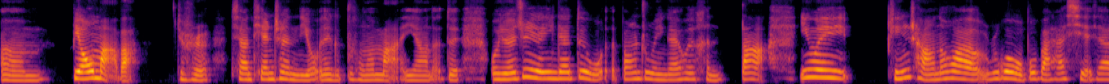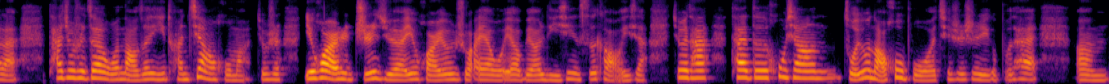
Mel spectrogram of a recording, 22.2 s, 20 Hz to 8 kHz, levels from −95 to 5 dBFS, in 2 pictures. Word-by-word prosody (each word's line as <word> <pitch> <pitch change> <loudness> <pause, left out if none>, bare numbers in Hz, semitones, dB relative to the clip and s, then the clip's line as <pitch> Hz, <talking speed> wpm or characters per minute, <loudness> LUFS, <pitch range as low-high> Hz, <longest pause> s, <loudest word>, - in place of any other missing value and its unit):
嗯， 170 +2 -4 0.2
标 235 0 +10
码 245 - +5
吧。 - - +1 0.3
就 205 - -5
是 185 -1 -3 0.2
像 200 -1 0
天 210 +1 -1
秤 210 -4 -1
里 175 - -2
有 180 +3 -2
那 185 +2 -1
个 175 - -7
不 200 - -11
同 190 - -7
的 180 - -3
码 175 -3 -3
一 170 - -5
样 170 -1 -4
的， 250 - -9
对。 175 -5 -5 0.3
我 210 - -1
觉 205 - +2
得 215 - +3
这 275 +2 +2
个 240 - +7
应 230 0 +3
该 230 0 +3
对 240 +2 0
我 195 -5 0
的 - - -10
帮 210 +2 -3
助 225 -3 -3
应 190 -1 -4
该 190 +1 -3
会 215 0 -5
很 190 -3 -9 0.2
大。 215 -1 0 0.3
因 275 +1 +2
为， 265 -3 +4 0.3
平 235 +1 0
常 190 -6 0
的 220 +2 -1
话， 225 -5 +5
如 215 +4 -3
果 235 -1 +6
我 195 -4 +1
不 220 +3 -1
把 195 -3 0
它 205 +2 -5
写 220 - -3
下 200 -1 -3
来， 180 - -4 0.3
它 250 - -1
就 260 0 +1
是 250 - +2
在 245 0 +3
我 200 -2 -1
脑 175 -4 0
子 200 - -3
里 205 -1 -2
一 200 - -5
团 200 -1 -6
浆 220 -2 +1
糊 185 -2 -9
嘛。 170 +2 -9
就 195 -1 -7
是 195 0 -5 0.2
一 - - +2
会 255 +1 +9
儿 205 -2 +8
是 215 -2 -1
直 210 +4 0
觉， 185 -3 0
一 200 - +1
会 200 -3 -3
儿 175 0 0
又 195 +2 -1
说： 195 -1 -6
“哎 205 - -2
呀， 185 - -1
我 175 -1 -3
要 185 - -1
不 185 - -7
要 180 0 -2
理 180 -2 -5
性 210 +2 -6
思 210 +2 -4
考 210 - -4
一 165 - -6
下。” 180 0 -9 0.2
就 265 - -2
是 260 - +5
它 255 0 +2 0.2
它 265 -1 +7
的 260 0 +2
互 290 +1 -2
相 245 0 0
左 195 -5 0
右 260 - +2
脑 210 - +3
互 265 -2 0
博， 170 -6 -5
其 170 +4 -11
实 195 -1 -7
是 200 -1 -6
一 180 - -4
个 195 - -10
不 - - -14
太 210 -1 -3 0.4
嗯， 175 0 -5
205 Hz, 300 characters per minute, -23 LUFS, 185-235 Hz, 0.4 s, 标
